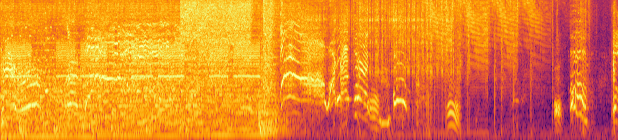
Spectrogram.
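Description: Comedy music and sound effects of a prop contraption running, building to a loud hissing blast about four seconds in that cuts off suddenly a second later as the machine blows out its flour. Then groans and wordless cries that slide up and down in pitch.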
